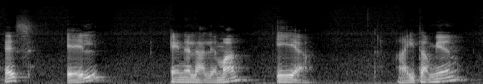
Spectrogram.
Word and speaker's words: er: En el alemán er. Ahí también er, muchos lo pronuncian ea. No pasa nada, ea se entiende perfectamente.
